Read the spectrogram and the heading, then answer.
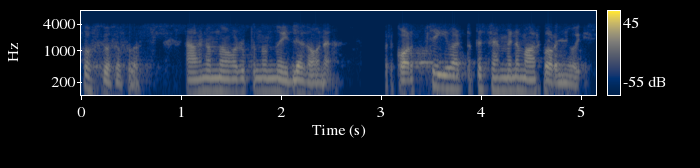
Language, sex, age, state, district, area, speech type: Malayalam, male, 18-30, Kerala, Idukki, rural, conversation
